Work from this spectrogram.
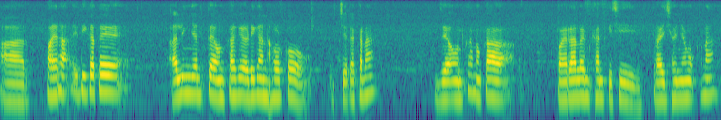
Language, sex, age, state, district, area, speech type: Santali, male, 45-60, Odisha, Mayurbhanj, rural, spontaneous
